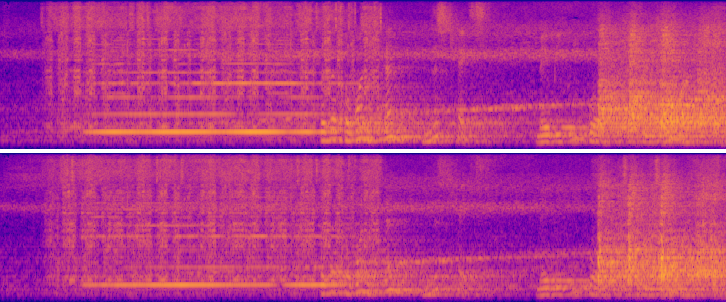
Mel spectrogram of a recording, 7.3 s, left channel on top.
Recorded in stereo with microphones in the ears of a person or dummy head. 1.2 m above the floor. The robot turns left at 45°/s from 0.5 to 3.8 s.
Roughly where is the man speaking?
Centre.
